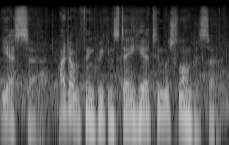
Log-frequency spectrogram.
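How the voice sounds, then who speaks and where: An actor playing a deferential, eager soldier in a fantasy audio drama. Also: male voice, mid-range voice, very animated, fairly quick, close to an everyday voice. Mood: earnest, deferential. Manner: deferential, repetitive. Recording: loud music under the voice.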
